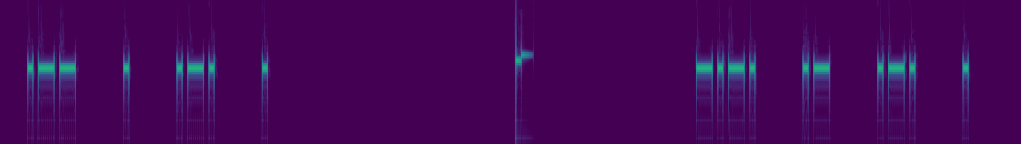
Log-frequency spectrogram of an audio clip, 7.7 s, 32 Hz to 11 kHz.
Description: Morse code, heard as a keyed tone, about 32 wpm, spaced as for 17 wpm, 690 Hz. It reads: WERE CARE
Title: 3x Character Spacing - Top 300 Words - 30wpm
